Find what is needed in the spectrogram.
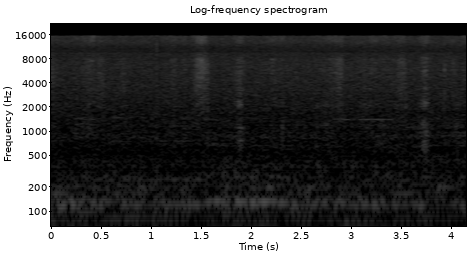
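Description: Faint scratching of a pen writing on paper in short strokes, over a low steady hum.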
